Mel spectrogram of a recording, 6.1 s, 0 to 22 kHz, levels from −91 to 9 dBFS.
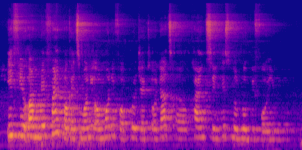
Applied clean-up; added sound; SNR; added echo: none; none; none; reverberation time 1.4 s.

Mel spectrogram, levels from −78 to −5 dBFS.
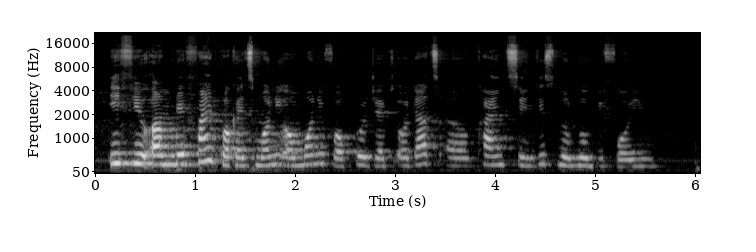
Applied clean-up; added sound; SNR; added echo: none; none; none; none.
